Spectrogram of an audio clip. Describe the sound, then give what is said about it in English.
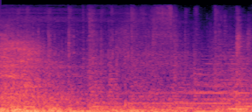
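A flamethrower roars as it engulfs a lair in flame, a loud, continuous, rumbling whoosh heavy in low tones that holds steady for a couple of seconds. “Griffin points a flamethrower at Roland, engulfing the lair in flame.”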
